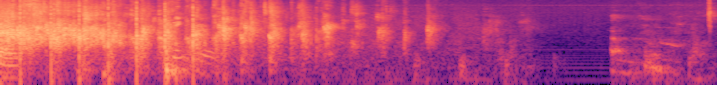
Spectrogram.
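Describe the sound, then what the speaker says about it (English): An audience at a school board meeting applauds a group of honored scholars: dense, loud clapping that thins into scattered claps, fades away, then a short voice comes in near the end. "Let's give it one big round of applause for these amazing scholars."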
